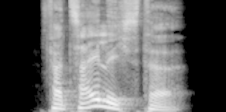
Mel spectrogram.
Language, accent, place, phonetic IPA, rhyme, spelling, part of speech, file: German, Germany, Berlin, [fɛɐ̯ˈt͡saɪ̯lɪçstə], -aɪ̯lɪçstə, verzeihlichste, adjective, De-verzeihlichste.ogg
- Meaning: inflection of verzeihlich: 1. strong/mixed nominative/accusative feminine singular superlative degree 2. strong nominative/accusative plural superlative degree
